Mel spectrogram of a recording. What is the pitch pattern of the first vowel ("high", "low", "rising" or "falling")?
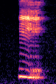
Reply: low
